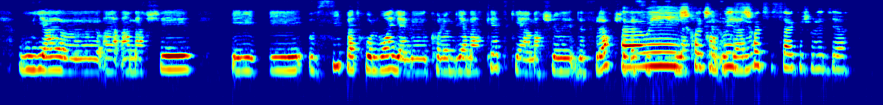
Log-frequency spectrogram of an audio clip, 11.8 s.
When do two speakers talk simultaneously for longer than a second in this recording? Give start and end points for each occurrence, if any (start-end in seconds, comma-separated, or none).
8.3-10.1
